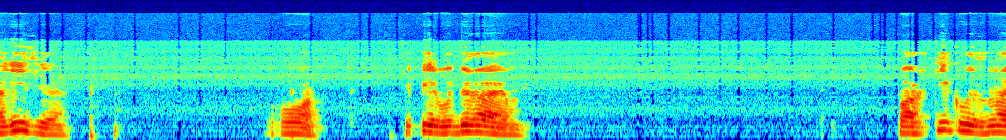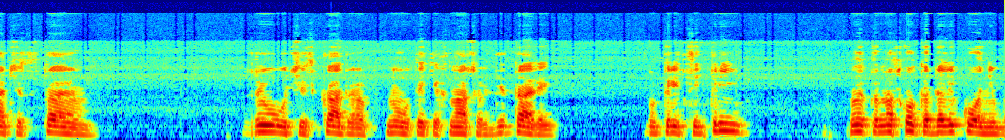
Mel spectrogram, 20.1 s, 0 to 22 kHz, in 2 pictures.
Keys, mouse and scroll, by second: 1.1 space, 2.9 space, 3.9 click, 8.3 click, 12.6-16.7 drag, 17.2 space, 18.3 space.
